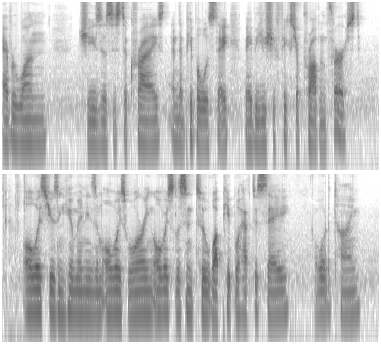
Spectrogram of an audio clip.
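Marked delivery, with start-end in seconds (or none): 0.0-2.4 level, droning, flat monotone delivery. Speaker imitates a pastor preaching from the pulpit, monotone. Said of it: "with a monotone and say".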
